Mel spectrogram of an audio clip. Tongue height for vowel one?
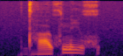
low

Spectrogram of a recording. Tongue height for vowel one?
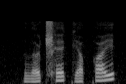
mid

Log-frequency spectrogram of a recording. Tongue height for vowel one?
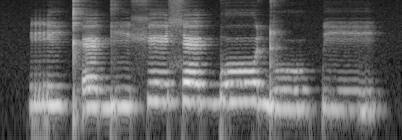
high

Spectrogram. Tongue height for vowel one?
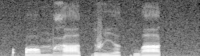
mid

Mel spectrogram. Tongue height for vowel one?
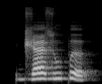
low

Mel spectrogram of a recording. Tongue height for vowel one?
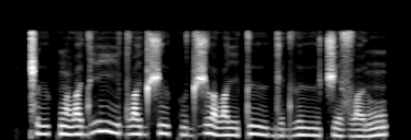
high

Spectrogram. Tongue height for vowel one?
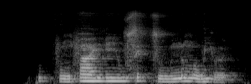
high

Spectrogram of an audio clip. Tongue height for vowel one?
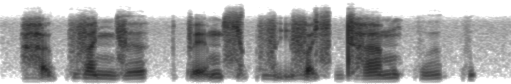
low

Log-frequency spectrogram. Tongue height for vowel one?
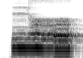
mid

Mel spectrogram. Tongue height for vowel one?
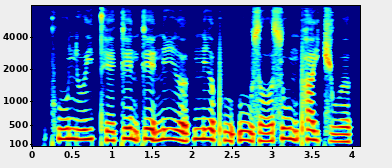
high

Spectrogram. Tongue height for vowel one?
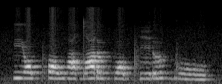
mid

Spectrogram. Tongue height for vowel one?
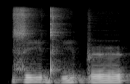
high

